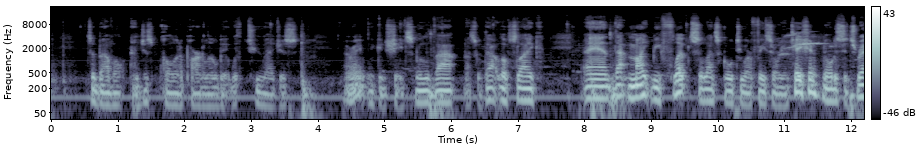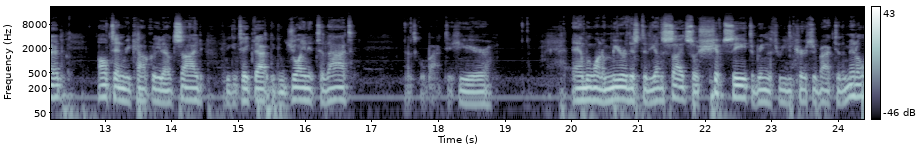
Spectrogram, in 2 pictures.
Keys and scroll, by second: 3.8 Tab, 5.8 alt+a, 8.1 Tab, 8.4 a, 12.4 alt+n, 13.5 Tab, 15.4 ctrl+j, 22.1 shift+c.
